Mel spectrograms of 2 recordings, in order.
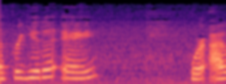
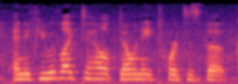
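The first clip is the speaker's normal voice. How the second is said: usual speaking voice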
